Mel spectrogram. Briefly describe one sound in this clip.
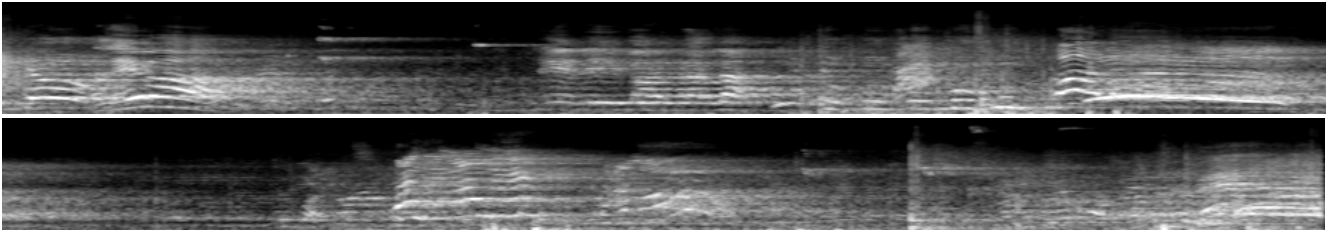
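Children shout and cheer excitedly in a large echoing hall.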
